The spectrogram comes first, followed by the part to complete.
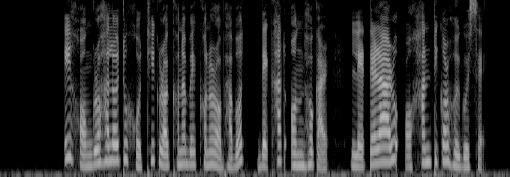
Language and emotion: Assamese, disgusted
